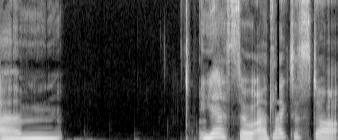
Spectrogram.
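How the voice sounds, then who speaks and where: In a British accent, a dark, mellow voice is heard with a dry, close sound and no echo. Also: woman. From Britain. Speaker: podcast host. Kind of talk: casual monologue. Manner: hesitant, many fillers.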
